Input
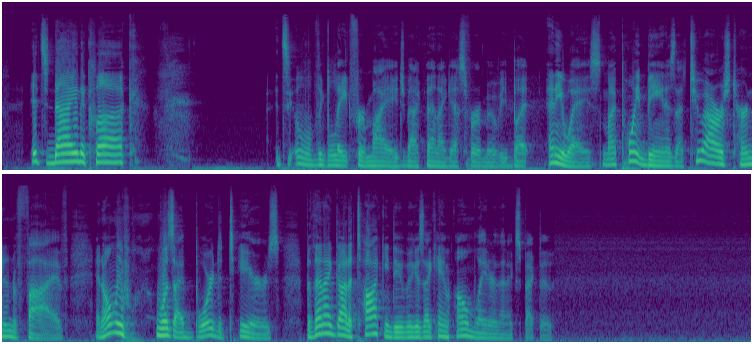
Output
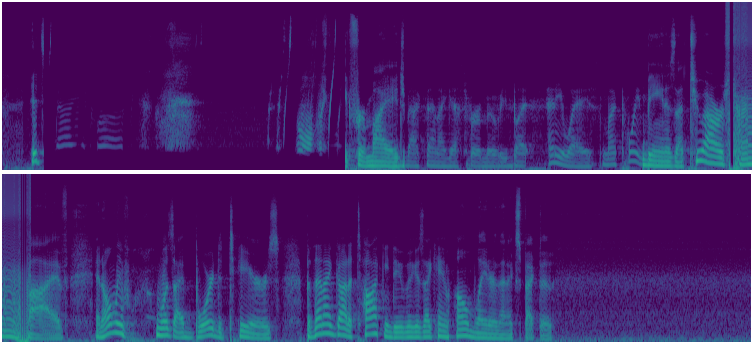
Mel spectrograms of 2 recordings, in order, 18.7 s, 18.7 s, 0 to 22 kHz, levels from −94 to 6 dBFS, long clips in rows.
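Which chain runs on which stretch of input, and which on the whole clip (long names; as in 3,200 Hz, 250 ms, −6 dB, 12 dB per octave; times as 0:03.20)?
0:00.51–0:04.29: Butterworth high-pass 540 Hz 96 dB per octave + gate with flip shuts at −34 dBFS, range −42 dB + all-pass dispersion highs, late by 99 ms, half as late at 2,900 Hz
0:05.02–0:08.01: downward compressor 3 to 1, threshold −44 dBFS + transistor ladder low-pass 2,100 Hz, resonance 55% + comb filter 2.4 ms, depth 35%
0:09.04–0:09.73: upward compression, threshold −40 dBFS + comparator with hysteresis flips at −43 dBFS
0:10.98–0:15.09: low-pass filter 5,000 Hz + bit-depth reduction 12 bits, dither none
whole clip: flat-topped bell 4,100 Hz −11.5 dB; downward compressor 3 to 1, threshold −37 dBFS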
